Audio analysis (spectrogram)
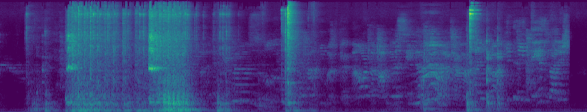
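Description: A domestic sewing machine stitches salwar fabric in a short whirring burst followed by a second longer run, with a few clicks and soft handling noises; someone talks between the bursts.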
